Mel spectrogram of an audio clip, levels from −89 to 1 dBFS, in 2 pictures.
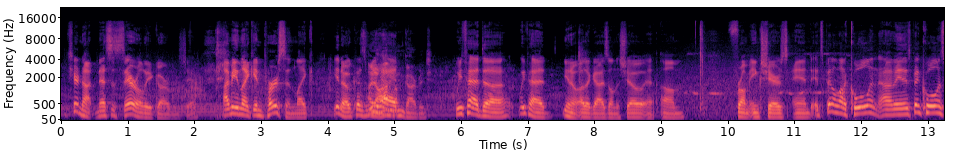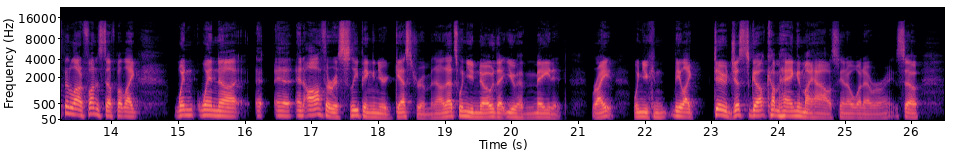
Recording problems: train or aircraft noise; faint; until 13 s; 20 dB below the speech

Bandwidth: 14.5 kHz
